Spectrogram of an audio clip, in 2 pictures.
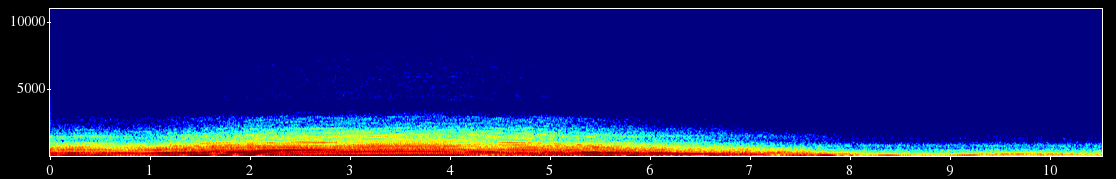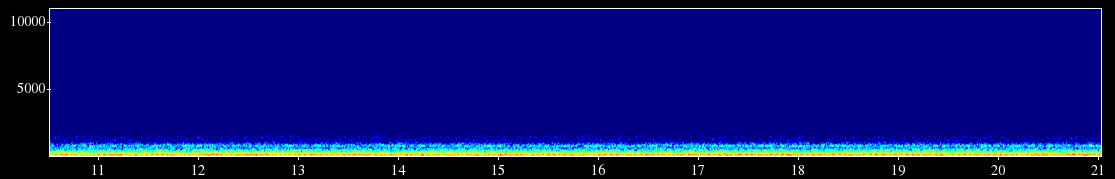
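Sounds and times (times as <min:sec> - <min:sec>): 
Ford Mustang GT 500 KR engine starting revving idling and stopping from interior: 0:00.0 - 0:10.2.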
